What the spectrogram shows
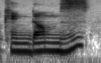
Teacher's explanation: the plural s suffix in this case is zed because the m is voiced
